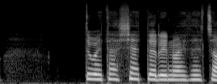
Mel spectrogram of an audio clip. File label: "lledr", Welsh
